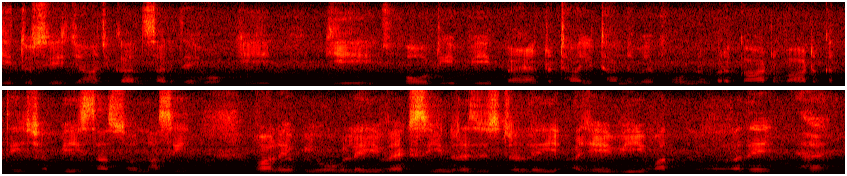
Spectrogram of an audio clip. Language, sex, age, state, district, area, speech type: Punjabi, male, 30-45, Punjab, Bathinda, urban, read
